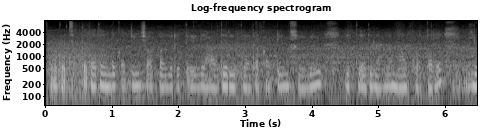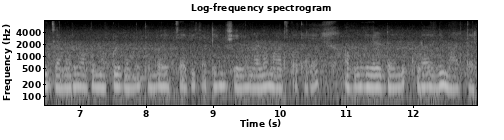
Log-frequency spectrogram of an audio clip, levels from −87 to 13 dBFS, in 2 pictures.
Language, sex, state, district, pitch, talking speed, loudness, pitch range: Kannada, female, Karnataka, Dharwad, 180 Hz, 130 wpm, -24 LUFS, 170-185 Hz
